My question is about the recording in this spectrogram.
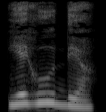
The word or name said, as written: ಯೆಹೂದ್ಯ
